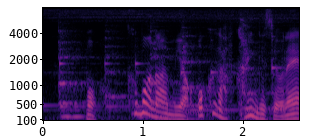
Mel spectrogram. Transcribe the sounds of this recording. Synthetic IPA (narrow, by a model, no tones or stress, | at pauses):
moːkɯ̟bonoamʲiβa̰ʔokɯ̟ɡaɸɯ̟̥kʰaĩnd̪e̞sɨjo̞ne̞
